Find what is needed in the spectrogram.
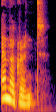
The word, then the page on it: emigrant: British English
